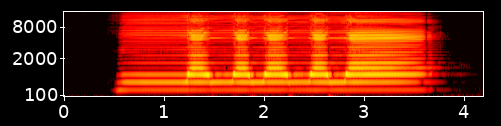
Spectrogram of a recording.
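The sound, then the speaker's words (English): A harmonica holds a steady chord while the player's cupped right hand opens and closes, shaping five rhythmic wah-wah swells before the note fades out. “Now, keeping the heels of our hands together and opening the cup with our right hand, we can get wah-wahs.”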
